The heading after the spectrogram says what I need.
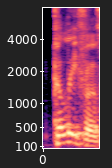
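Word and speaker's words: Kalifa: But the CP9 members, Khalifa's are there. So it was Khalifa. I did pronounce her name right.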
